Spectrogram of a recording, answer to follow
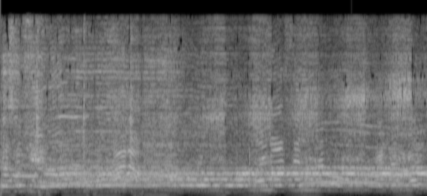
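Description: Live synth-pop music from a band on stage: a held synthesizer chord over a steady beat, with a brief vocal line about a second in.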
